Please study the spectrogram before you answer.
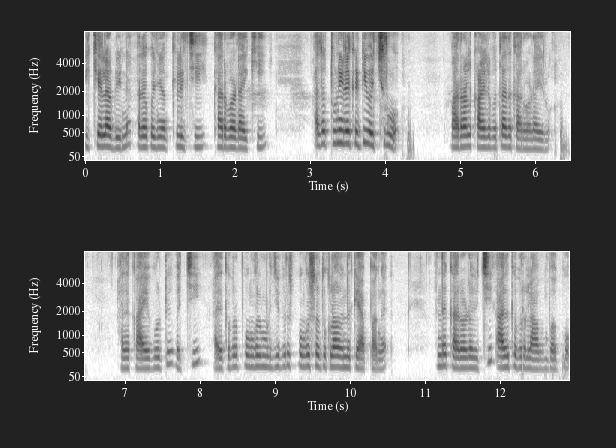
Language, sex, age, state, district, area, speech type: Tamil, female, 30-45, Tamil Nadu, Thoothukudi, rural, spontaneous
